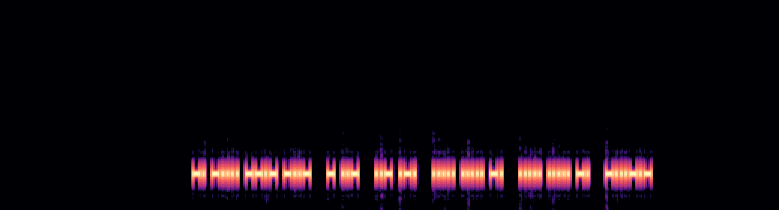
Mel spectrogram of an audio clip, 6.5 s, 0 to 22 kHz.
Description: Morse code, heard as a keyed tone, about 60 wpm, 700 Hz. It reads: N6QX TU UR 55N 55N <BK>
